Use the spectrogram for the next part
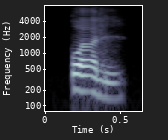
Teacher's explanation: لام باریک ہے، طل نہیں ہونا چاہیے کہ لام بھی ہم موٹا کر دیں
